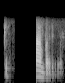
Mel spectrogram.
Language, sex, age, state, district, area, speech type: Goan Konkani, female, 45-60, Goa, Ponda, rural, conversation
